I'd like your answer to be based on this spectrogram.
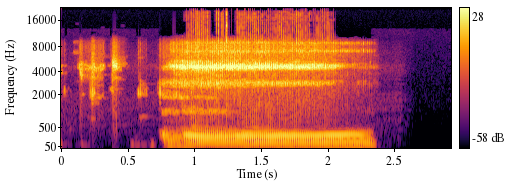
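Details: Adult woman (a mother) snoring while asleep, secretly filmed by her daughter in a comedy video; she later denies snoring.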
